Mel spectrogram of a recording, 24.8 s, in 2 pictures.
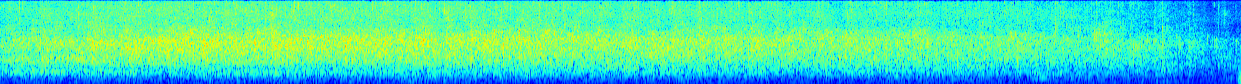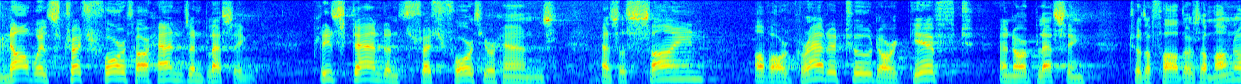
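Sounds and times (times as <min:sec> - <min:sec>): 
audience applauding: 0:00.0 - 0:12.4
speech: 0:12.4 - 0:24.8.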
